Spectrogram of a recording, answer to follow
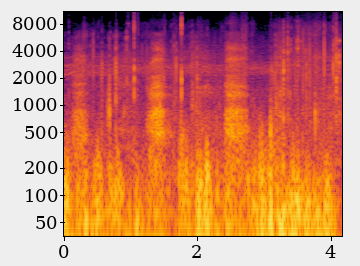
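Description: Hiker's footsteps on a dirt trail, an uneven run of low thuds, with heavy breathing: three breaths about a second apart.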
